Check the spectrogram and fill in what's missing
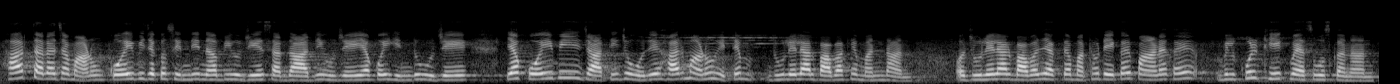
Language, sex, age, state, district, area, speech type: Sindhi, female, 30-45, Delhi, South Delhi, urban, spontaneous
